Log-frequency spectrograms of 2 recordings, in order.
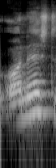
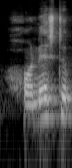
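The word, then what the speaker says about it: honest: एच यहाँ पे silent हो जाता है। इसको पढ़ने के लिए हॉनेस्ट मतलब पढ़ने के लिए इसको ऑनेस्ट पढ़ते हैं, और लिखने में हम इसको एच से इसको शुरू करते हैं।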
